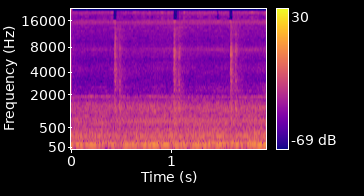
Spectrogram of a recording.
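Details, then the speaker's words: Diesel air heater fed with kerosene, heating a house through a vent in autumn, exhaust outside, initial startup with slight kerosene smell: steady low exhaust rumble with a soft fuel-pump tick about every half second, ticking over nicely; normal running. "that's ticking over nice look oh yeah yeah that's uh that's beautiful that's just what we want"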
